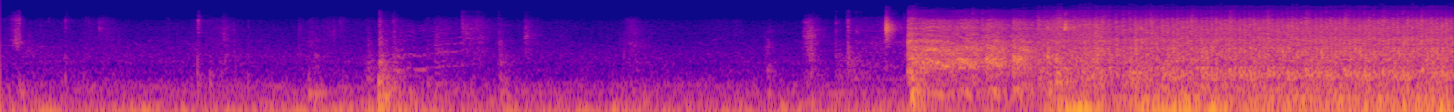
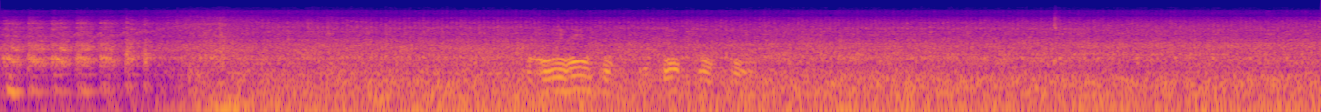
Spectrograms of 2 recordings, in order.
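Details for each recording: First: Duramax LML diesel truck with a cracked piston, probably the third set cracked; owner blames having no EGT monitor. Cranks briefly, catches, then idles rough and uneven with a dull knock about every third of a second. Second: Duramax LML diesel first start after engine rebuild with forged crank, Molly pistons and aftermarket harmonic balancer (replacing cracked pistons): cranks, catches after about a second, settles into smooth even idle without knocks or misses.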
